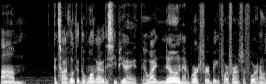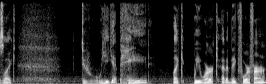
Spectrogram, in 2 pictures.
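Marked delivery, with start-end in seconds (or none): 7.0-10.7 hushed stage whisper under the breath. Recounting a question put to the team's CPA so no one else hears; retelling a half-whisper. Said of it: "I'm whispering it so no one else heard it".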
